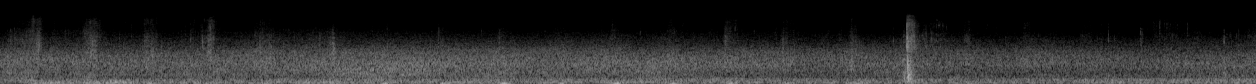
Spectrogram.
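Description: Footsteps on dry grass and fallen pine needles, about two steps a second, over a steady outdoor rush, with one sharper click about nine seconds in.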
